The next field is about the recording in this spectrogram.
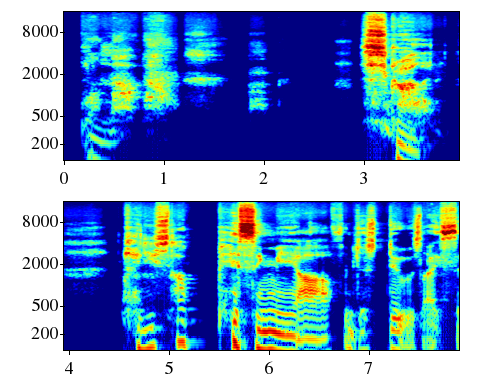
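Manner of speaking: put-on boozy, loose, had-too-many drunk delivery. A drunk man speaking to scarlett in a drama: drunk speech. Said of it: "you're drunk".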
